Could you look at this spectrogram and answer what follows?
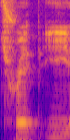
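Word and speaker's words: Trippier: Melwood nailed on Prague it's pronounced trip EE or JPA its current trip yet I know I'm terrible at pronouncing things but it is Karen trippy a fake maybe was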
